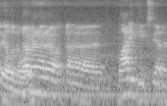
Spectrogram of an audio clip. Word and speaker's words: Illinois: I said Illinois. No. Body Geeks the other night said he was going through Illinois. Illinois, yeah. I said, no, the S is silent.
